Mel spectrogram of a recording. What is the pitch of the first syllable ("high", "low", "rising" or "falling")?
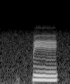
high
